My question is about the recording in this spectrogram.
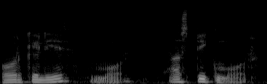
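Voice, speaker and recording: A man hosting his own channel, teaching spoken English in a slow, deliberate way, repeating each phrase and often checking in with "okay". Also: on the low side, animated, warm tone, breathy edge.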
